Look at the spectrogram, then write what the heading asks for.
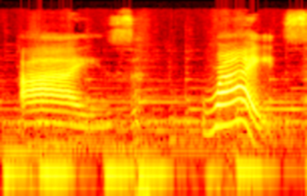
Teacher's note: with an S that sounds like a Z because it's near the end of the word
